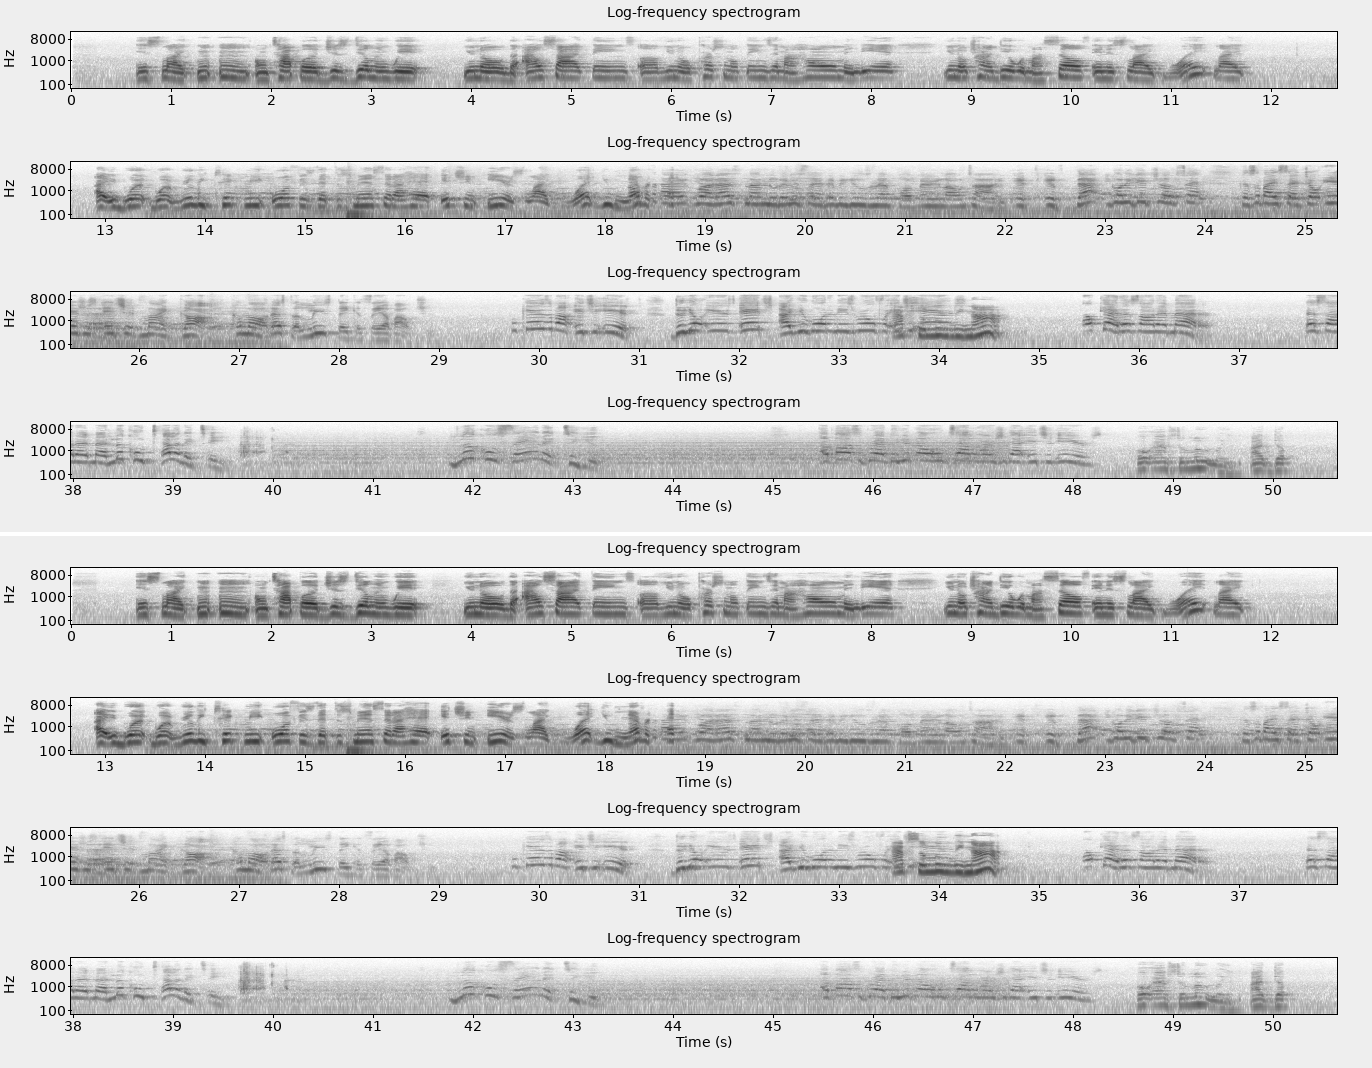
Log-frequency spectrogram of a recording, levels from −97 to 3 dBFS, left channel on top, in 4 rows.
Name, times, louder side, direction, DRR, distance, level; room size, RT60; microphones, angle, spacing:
voice 1, 0.6-3.5 3.9-11.7 12.9-18.4 33.5-34.6 39.7-39.9, right 4 dB, 60° right, 0.8 m, -28 dB
sound 1, 13.4-27.5, equal, 10° left, 1.1 m, -49 dB
voice 2, 18.2-28.9 29.7-34.2 35.4-36.7 37.7-39.6 41.8-43.3 45.0-45.1 45.5-48.3, left 4 dB, 45° left, 0.8 m, -39 dB
sound 2, 40.0-47.4, left 3 dB, 70° left, 2.2 m, -54 dB
voice 3, 48.6-50.1, right 1 dB, 30° right, 1.7 m, -44 dB
15.5 x 11.0 x 3.8 m
head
